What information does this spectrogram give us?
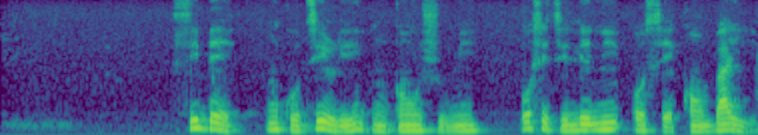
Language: Yoruba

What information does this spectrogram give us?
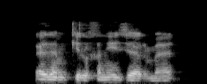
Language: Kabyle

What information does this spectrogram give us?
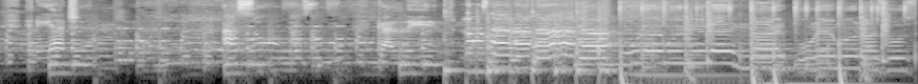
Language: Romanian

